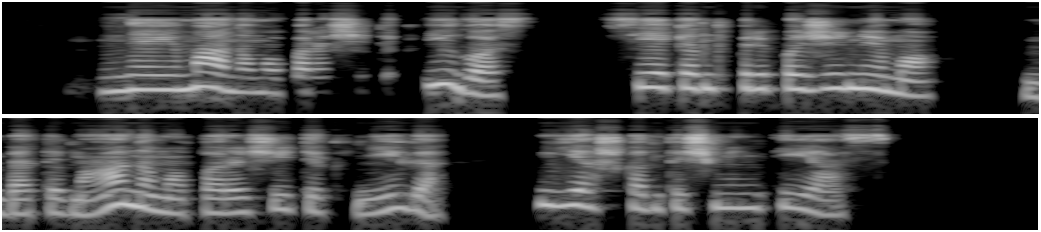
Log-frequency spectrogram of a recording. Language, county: Lithuanian, Vilnius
